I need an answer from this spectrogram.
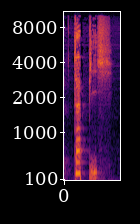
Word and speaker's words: tapis: Remember final S not pronounced. Le tapis.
